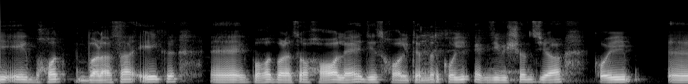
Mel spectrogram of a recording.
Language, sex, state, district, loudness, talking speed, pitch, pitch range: Hindi, male, Bihar, West Champaran, -17 LUFS, 185 wpm, 110 Hz, 105-115 Hz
